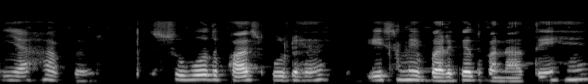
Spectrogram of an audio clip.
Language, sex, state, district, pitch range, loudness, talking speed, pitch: Hindi, female, Bihar, Sitamarhi, 185-220 Hz, -21 LUFS, 90 wpm, 195 Hz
